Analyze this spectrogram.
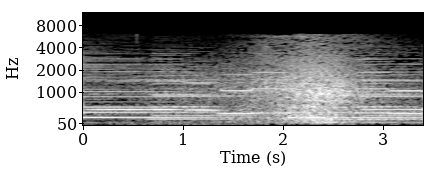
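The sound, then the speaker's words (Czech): A car approaches and sweeps past, its engine hum joined by a rising hiss of tires splashing water from the roadway that peaks midway, then begins to fade. No voices. “Baš u tom trenutku prođe automobil, pljusnu vodu sa kolovoza”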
